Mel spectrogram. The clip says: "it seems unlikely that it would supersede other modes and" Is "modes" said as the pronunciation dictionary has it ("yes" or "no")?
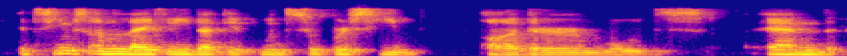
no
